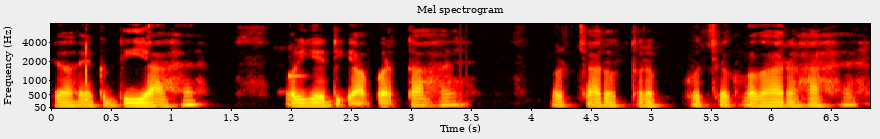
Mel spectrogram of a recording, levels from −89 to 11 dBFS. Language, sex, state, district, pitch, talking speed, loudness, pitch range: Hindi, male, Bihar, Begusarai, 110 Hz, 140 wpm, -21 LUFS, 110-120 Hz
